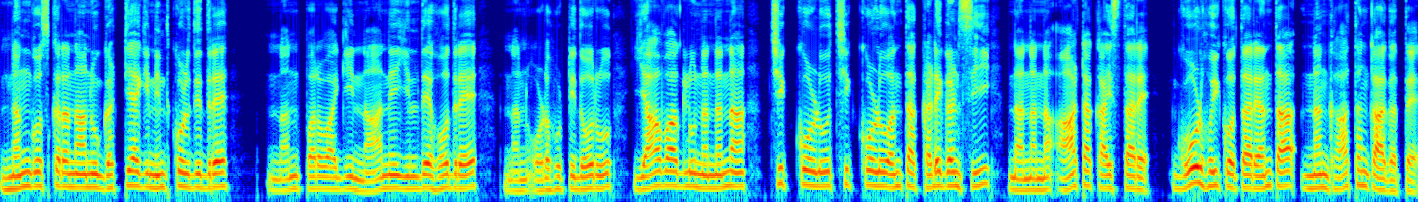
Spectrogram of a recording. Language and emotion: Kannada, fearful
